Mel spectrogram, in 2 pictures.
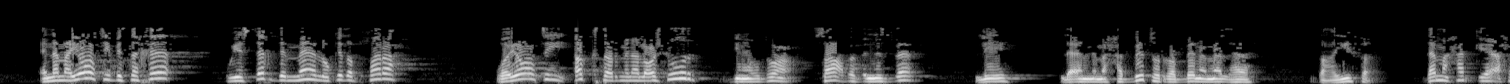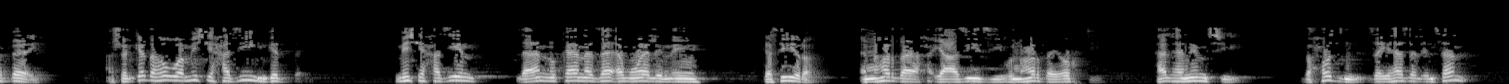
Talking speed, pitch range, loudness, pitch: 105 wpm, 135-190 Hz, -13 LUFS, 150 Hz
